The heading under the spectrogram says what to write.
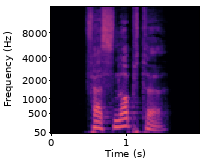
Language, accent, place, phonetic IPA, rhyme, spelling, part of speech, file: German, Germany, Berlin, [fɛɐ̯ˈsnɔptə], -ɔptə, versnobte, adjective / verb, De-versnobte.ogg
- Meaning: inflection of versnobt: 1. strong/mixed nominative/accusative feminine singular 2. strong nominative/accusative plural 3. weak nominative all-gender singular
